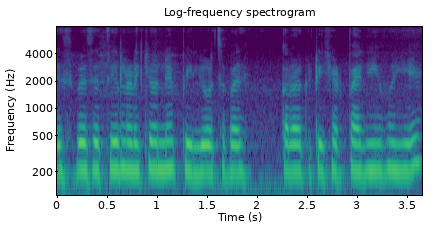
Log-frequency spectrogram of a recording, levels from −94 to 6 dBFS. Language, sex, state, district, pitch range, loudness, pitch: Hindi, female, Bihar, Kishanganj, 200-210 Hz, -29 LUFS, 205 Hz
